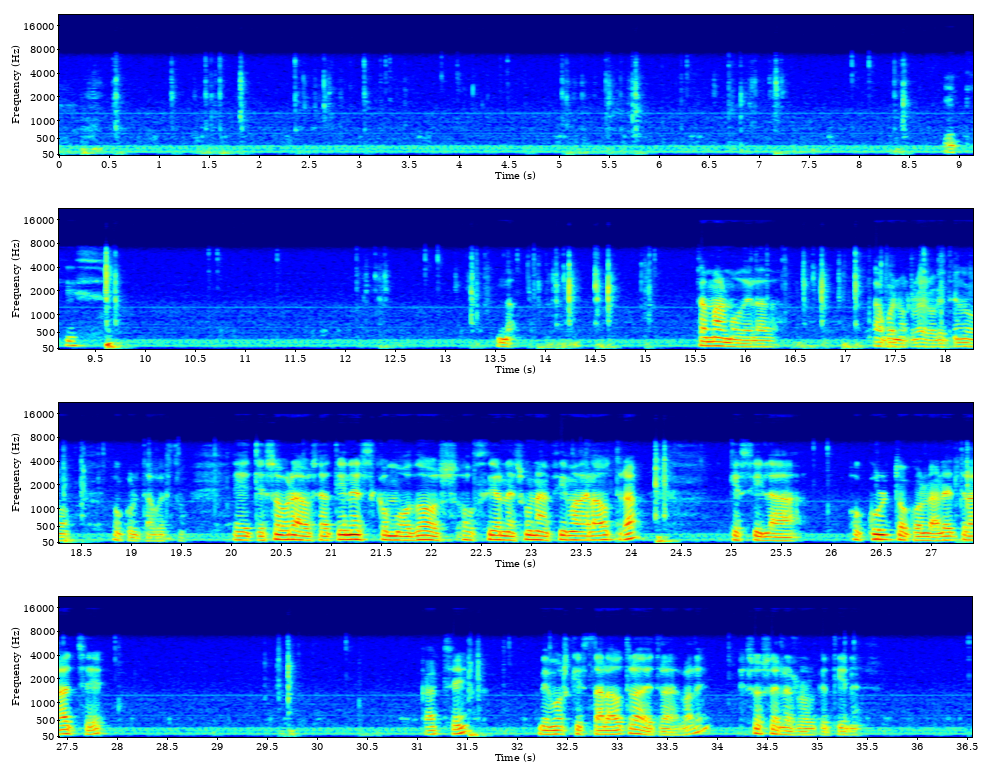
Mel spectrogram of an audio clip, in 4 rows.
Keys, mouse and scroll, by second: 5.6 alt+j, 8.1 alt+middle click, 8.1 alt+right click, 9.6 x, 12.8 alt+middle click, 12.8 alt+right click, 14.2 ctrl+z, 18.3 alt+h, 24.3 a, 27.4 h, 29.7 b, 31.6 h.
